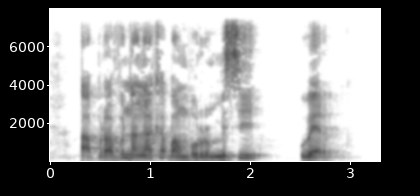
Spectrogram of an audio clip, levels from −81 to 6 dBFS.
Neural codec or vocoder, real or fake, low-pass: none; real; 7.2 kHz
